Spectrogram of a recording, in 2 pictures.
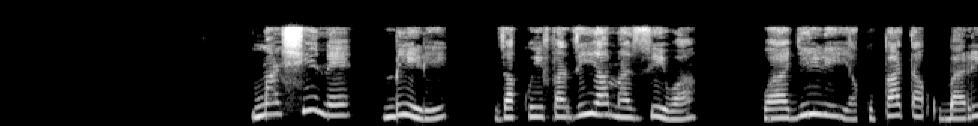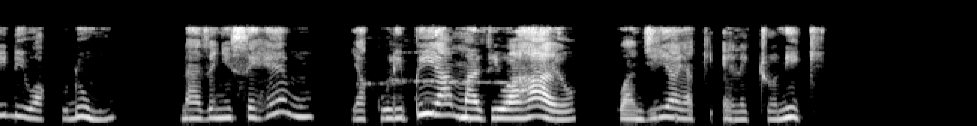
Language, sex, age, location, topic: Swahili, female, 18-24, Dar es Salaam, finance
